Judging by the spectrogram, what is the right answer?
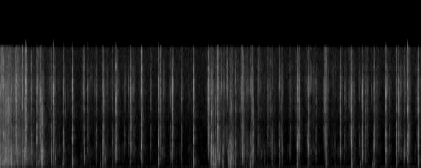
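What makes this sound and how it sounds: Fingertips and nails scratch, tap and crinkle a worn red-and-black smooth leather jacket with metal D-rings at the shoulder and chest. A steady series of sharp, bright clicks and taps runs over a soft crinkling rustle, with a louder burst of crinkling near the start and again around the middle.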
